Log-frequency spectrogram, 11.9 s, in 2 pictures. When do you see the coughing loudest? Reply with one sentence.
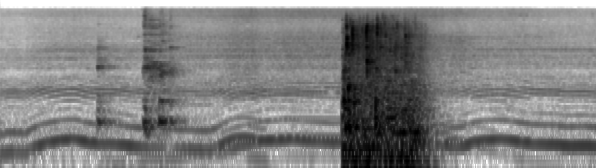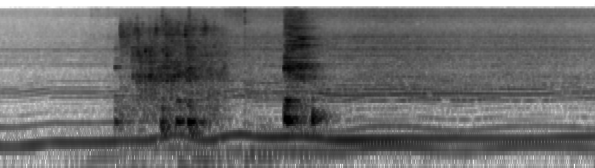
The volume of the coughing peaks at 9 seconds.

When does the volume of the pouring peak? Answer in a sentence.
The loudest moment of the pouring is at 4 seconds.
